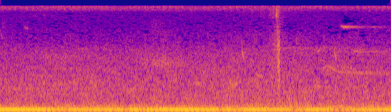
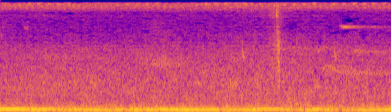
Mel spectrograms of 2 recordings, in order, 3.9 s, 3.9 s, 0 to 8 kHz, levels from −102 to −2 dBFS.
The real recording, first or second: first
